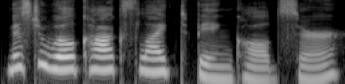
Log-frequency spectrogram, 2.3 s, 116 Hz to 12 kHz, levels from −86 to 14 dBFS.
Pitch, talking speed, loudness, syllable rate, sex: 215 Hz, 155 wpm, -18 LUFS, 4.2 syllables/s, female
